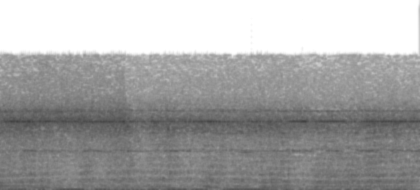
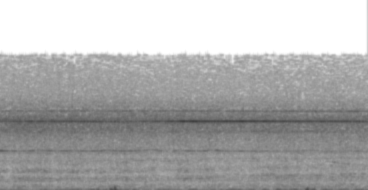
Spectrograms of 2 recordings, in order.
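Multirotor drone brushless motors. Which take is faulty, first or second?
first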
